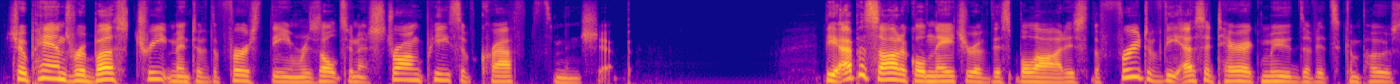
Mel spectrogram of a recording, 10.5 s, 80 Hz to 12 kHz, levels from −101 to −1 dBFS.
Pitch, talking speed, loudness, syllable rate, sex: 170 Hz, 170 wpm, -20 LUFS, 5.9 syllables/s, female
